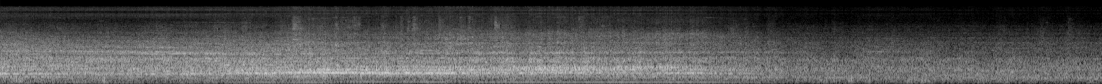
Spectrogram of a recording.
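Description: ALEX passenger train rolling slowly past on the station track: a steady rumble with a low hum and higher whining tones. It eases off after about seven and a half seconds.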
